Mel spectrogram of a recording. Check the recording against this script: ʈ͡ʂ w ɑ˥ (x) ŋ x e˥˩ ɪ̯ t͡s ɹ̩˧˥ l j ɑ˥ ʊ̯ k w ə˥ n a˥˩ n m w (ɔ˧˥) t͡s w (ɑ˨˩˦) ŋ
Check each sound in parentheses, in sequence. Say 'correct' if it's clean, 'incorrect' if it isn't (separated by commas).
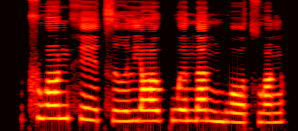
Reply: incorrect, incorrect, incorrect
